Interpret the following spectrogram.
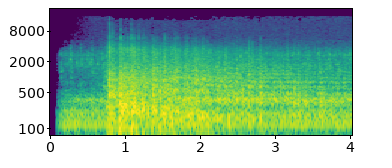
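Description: A thunderclap about three-quarters of a second in, rolling on into a long low rumble over the steady hiss of falling rain.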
